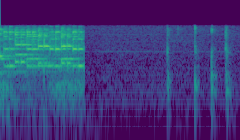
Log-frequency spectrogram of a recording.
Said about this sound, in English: Who's got the phone ringing there? I know better than that. I know you do.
